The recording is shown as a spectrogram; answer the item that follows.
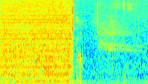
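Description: Handheld torch flame hissing steadily as it is held on the pellet-filled end of a tube smoker to light the wood pellets; it cuts off suddenly about a second in.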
